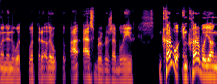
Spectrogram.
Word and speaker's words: Asperger's: The term Asperger's? Am I pronouncing it correct?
